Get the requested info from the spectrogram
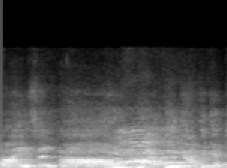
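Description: A preacher's amplified voice, raised and half-sung at a sermon's climax through a handheld microphone, with the congregation's voices calling out over and around it.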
